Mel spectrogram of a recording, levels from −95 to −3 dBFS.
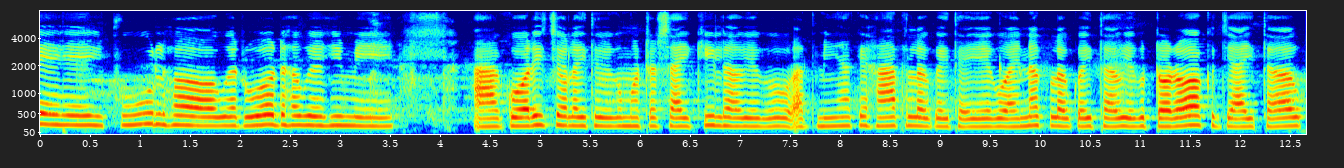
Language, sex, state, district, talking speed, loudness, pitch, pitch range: Bajjika, female, Bihar, Vaishali, 130 wpm, -20 LUFS, 210 Hz, 200-220 Hz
